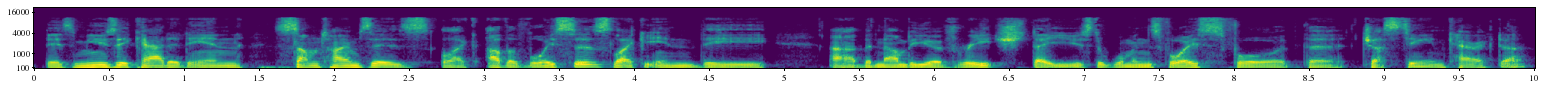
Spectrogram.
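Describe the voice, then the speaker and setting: A man with a fairly low voice hosts a casual podcast discussion. He explains things loosely and haltingly, feeling his way through each point. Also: fairly even intonation, a little mellow. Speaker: podcast host.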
